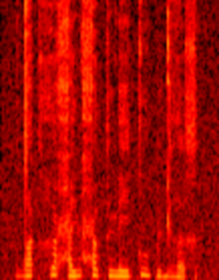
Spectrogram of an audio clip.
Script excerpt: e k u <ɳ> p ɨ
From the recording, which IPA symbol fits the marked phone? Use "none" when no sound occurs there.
none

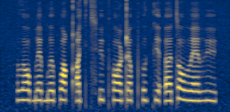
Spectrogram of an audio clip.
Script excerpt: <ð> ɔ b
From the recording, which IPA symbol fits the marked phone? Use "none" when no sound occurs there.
ð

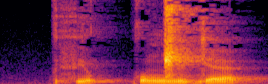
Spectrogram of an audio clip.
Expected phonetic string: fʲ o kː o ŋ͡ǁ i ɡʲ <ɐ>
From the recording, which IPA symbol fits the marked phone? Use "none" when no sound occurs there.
æ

